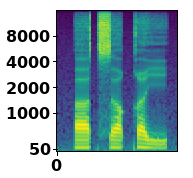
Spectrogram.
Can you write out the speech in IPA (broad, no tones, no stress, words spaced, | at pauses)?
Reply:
at͡sɐqi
